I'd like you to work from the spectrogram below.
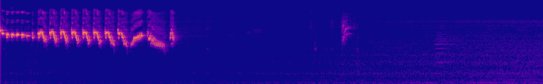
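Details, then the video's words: A chaffinch in Bucharest, Romania, delivers a rapid, cascading trill of high notes that closes with a quick flourish, followed by a single sharp call note over faint background hum. "fringilla coelebs undeva in bucuresti"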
